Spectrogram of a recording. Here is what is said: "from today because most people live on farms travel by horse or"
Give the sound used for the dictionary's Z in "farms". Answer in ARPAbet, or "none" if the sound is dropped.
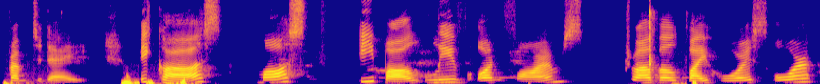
S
